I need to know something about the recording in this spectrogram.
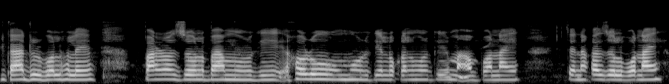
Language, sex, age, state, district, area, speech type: Assamese, female, 45-60, Assam, Darrang, rural, spontaneous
